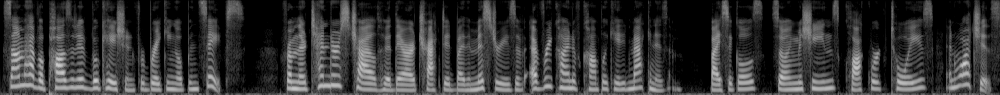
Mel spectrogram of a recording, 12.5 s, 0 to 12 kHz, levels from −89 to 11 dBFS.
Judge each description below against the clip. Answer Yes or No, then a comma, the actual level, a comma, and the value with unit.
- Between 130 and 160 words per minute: Yes, average, 155 wpm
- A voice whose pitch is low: No, high, 240 Hz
